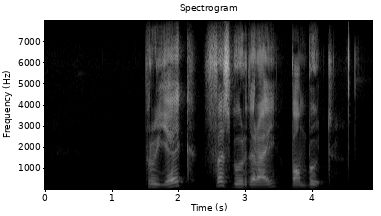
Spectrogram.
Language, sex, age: Afrikaans, male, 21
